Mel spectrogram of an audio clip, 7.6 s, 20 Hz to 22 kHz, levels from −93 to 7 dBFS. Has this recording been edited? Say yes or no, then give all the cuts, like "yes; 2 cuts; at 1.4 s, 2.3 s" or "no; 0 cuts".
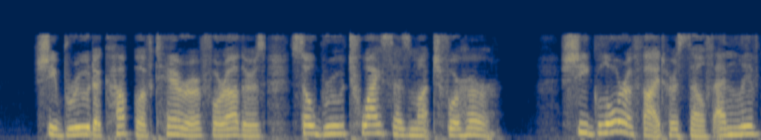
no; 0 cuts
